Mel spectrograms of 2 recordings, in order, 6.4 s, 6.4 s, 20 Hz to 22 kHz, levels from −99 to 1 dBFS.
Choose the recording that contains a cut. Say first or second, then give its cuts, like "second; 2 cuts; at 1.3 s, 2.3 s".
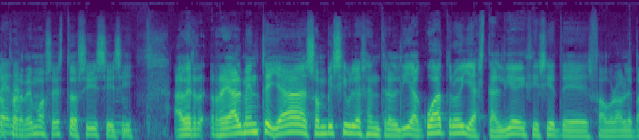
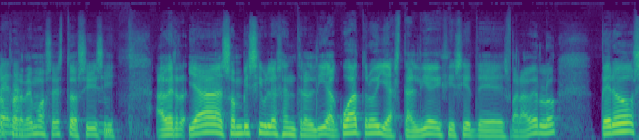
second; 3 cuts; at 1.0 s, 1.9 s, 5.1 s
